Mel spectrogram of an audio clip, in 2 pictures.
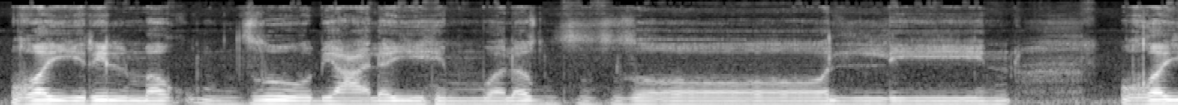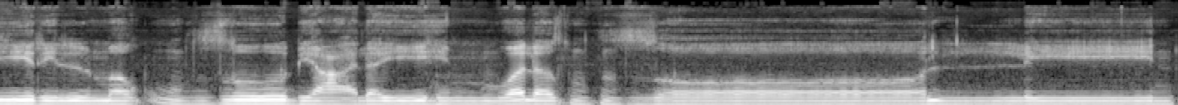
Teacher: اور ایک اہم بات یہ ہے کہ ضاد کے مخرج میں ایک صفت پائی جاتی ہے، ضاد کے حرف میں صفت استطالت، یعنی جب ضاد کو ادا کریں گے تو آواز کچھ دراز ہوگی، اس کا بھی خیال کرنا ہے۔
